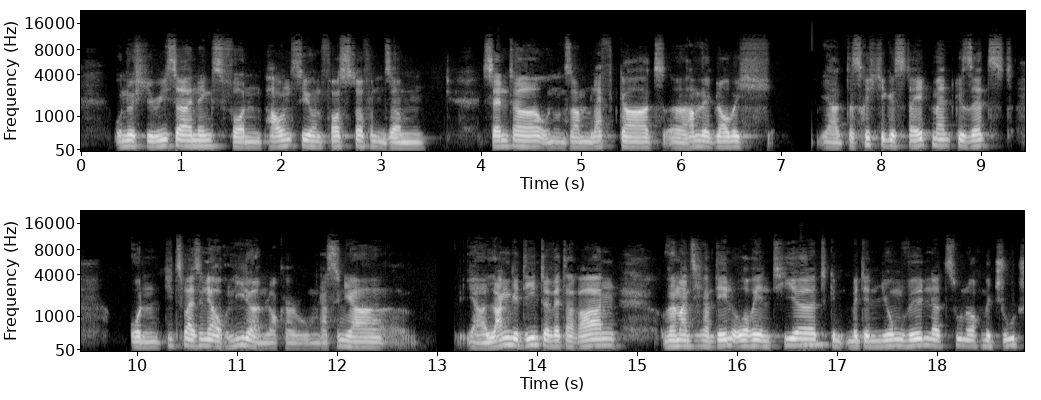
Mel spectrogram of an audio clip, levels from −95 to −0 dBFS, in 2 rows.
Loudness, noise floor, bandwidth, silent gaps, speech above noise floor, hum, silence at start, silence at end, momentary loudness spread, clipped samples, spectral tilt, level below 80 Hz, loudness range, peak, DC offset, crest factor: -20 LUFS; -50 dBFS; 11 kHz; 7.13-7.30 s, 13.02-13.13 s; 30 dB; none; 0.35 s; 0 s; 11 LU; under 0.1%; -5.5 dB/octave; -68 dBFS; 4 LU; -2 dBFS; under 0.1%; 18 dB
